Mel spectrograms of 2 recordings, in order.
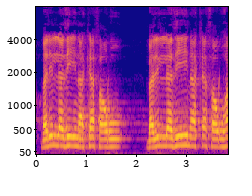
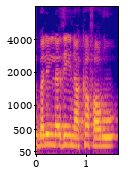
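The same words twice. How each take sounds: First: كفروا with thin, light kaf and fa; slow recitation, only the ra heavy in كفروا. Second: كفروا with thickened, dark kaf and fa; slow recitation making the first syllables of كفروا heavy. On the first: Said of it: "هكذا، كفروا". (ترقيق الكاف والفاء في كفروا) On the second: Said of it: "البعض يفخم الكاف والفاء". (تفخيم الكاف والفاء في كفروا) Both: Shown as a demonstration.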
